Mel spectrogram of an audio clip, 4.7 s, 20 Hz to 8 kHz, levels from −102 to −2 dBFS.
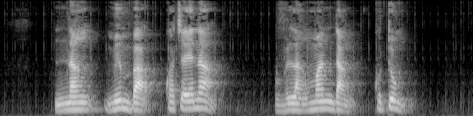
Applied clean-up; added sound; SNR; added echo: neural separator model SepFormer DNS4.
